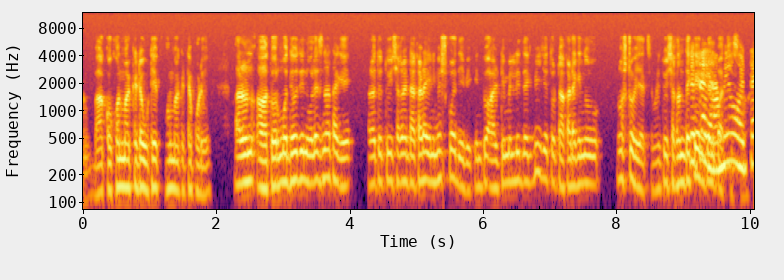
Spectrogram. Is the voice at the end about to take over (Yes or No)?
Yes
